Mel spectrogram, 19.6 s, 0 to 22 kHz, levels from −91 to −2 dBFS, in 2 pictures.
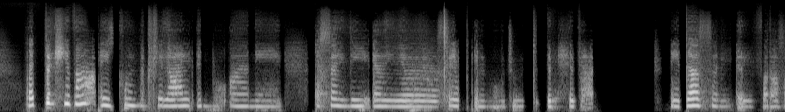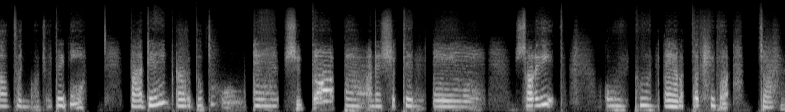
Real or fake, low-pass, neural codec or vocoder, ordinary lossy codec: fake; 19.8 kHz; codec, 44.1 kHz, 0.9 kbps, DAC; none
